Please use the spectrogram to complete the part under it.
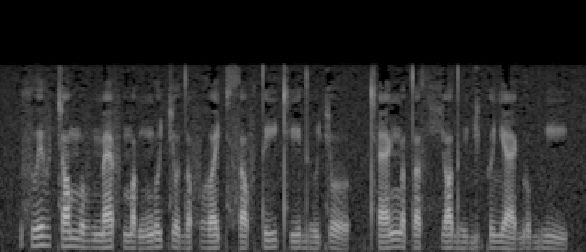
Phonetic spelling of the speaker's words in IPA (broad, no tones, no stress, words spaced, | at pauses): sʷev cɒmov mæfmɒɡ ŋocodɒf ʁʷæcsɒf ti cʰidʱuco | cʰæŋɒtɒs çɒdʱiɡikɒʎ æɡo bʱi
